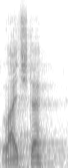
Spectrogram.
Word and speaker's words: Leicester: I pronounce it Leicester, Massachusetts. Is that correct, Gary? Is that even close? Leicester, Massachusetts.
